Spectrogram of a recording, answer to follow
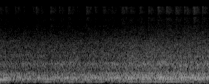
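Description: Steady background hiss of room noise, with a marker writing on a whiteboard.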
